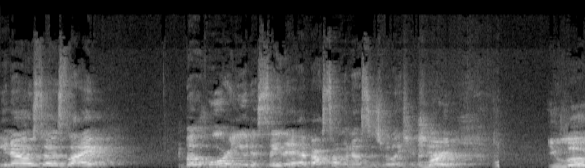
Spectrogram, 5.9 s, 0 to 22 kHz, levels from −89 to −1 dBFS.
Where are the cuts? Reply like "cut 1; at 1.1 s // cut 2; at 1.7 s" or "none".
cut 1; at 4.2 s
